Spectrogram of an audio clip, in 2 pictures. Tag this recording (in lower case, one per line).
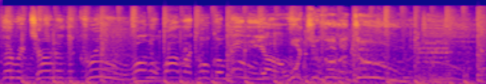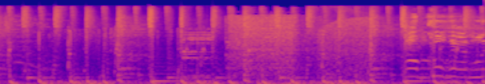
music
funk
